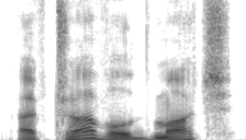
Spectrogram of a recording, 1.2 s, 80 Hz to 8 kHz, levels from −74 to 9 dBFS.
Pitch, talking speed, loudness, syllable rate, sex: 135 Hz, 145 wpm, -15 LUFS, 5.9 syllables/s, male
